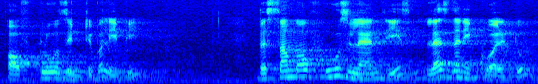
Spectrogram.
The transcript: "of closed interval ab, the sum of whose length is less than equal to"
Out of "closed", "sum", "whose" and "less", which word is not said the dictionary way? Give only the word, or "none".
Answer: closed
